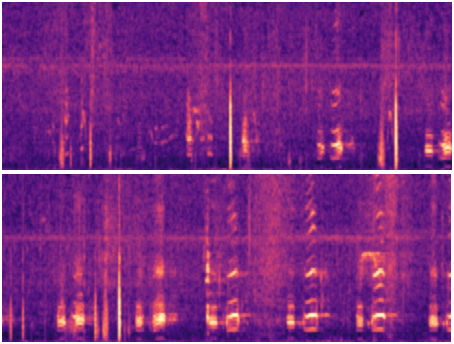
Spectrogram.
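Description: Helmeted guineafowl calling: a few sharp clicks at first, then short repeated calls coming in quick runs of about three a second from about three seconds in.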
